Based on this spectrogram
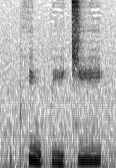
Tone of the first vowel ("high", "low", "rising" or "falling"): falling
